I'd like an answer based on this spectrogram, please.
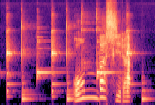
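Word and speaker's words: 御柱: 御柱と読みます。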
